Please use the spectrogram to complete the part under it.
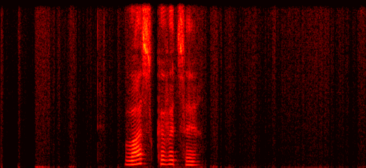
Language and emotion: Russian, neutral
